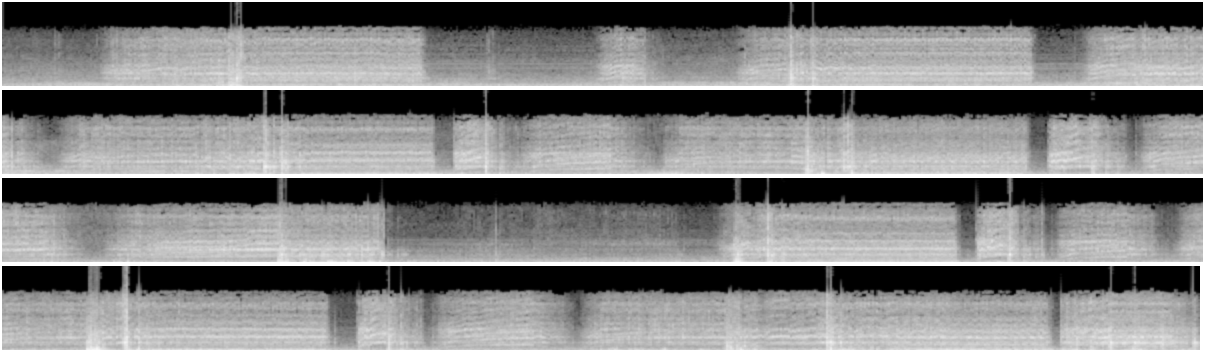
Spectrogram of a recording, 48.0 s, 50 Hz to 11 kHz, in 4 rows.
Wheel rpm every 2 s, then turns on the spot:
90, 200, 40, 80, 220, 140, 150, 220, 150, 150, 200, 140, 130, 180, 20, 70, 200, 100, 200, 170, 120, 180, 190, 200.
28-30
